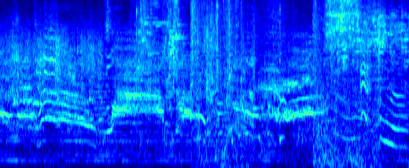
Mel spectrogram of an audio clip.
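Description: Shattering crash effect from a SpongeBob cartoon, a bright cluster of breaking-glass smashes amid yelling and cartoon voices, loud and busy throughout.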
